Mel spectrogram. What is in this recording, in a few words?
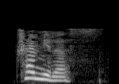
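"tremulous", English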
